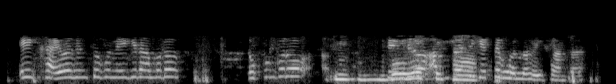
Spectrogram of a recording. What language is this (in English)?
Odia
